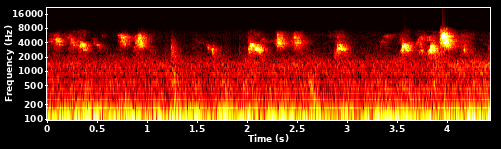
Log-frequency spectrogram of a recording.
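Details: Sparrows feeding at a window feeder during breakfast give short, clipped chirps in scattered bursts of two or three, with gaps between, over faint background hum.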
